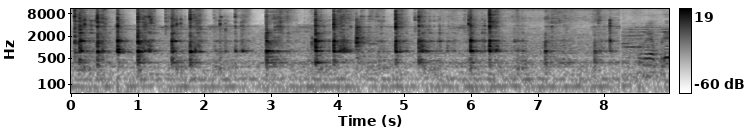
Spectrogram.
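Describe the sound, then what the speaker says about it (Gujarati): Peanuts and cashews are stirred and roasted in ghee in a pan while vermicelli upma is being made: steady, rhythmic scraping and clinking of a spoon against the pan, close and fairly loud, with no talk. "એમાં ગરમ થાય એટલે સિંગદાણા અને કાજુ બે શેકી લઈશું."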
